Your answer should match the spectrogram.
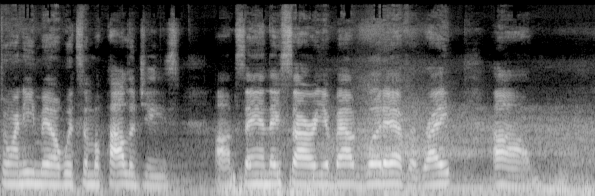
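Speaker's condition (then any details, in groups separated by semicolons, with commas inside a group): No condition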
